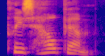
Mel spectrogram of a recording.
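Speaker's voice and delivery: put-on high, slow, tearful child's plea; sobbing plea. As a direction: beg through sobs like a little girl. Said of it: "she sobbed".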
